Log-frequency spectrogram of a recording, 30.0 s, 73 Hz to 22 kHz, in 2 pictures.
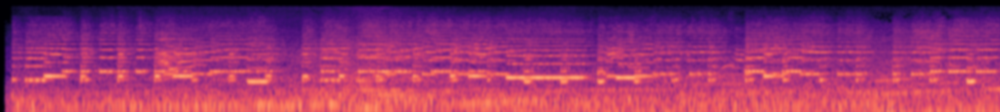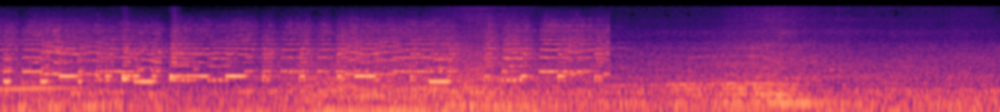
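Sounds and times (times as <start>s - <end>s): bus engine and road noise: 0.0s - 30.0s
multi-tone musical bus horn: 0.1s - 24.6s.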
